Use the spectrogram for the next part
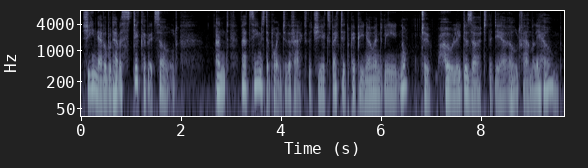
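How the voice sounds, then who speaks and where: A man's voice: fairly low pitch, normal speed, gravelly, darkish tone, husky, dry recording. A man voicing an affected, self-important society woman in an audiobook, with airy, theatrical phrasing and Italian endearments. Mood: gushing. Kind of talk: audiobook character voice.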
